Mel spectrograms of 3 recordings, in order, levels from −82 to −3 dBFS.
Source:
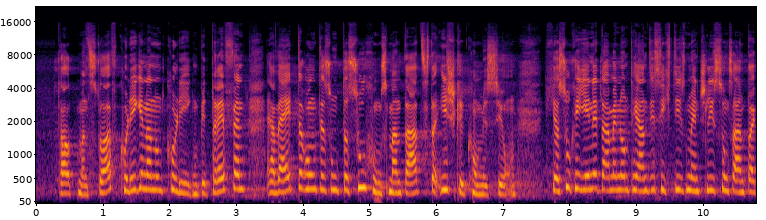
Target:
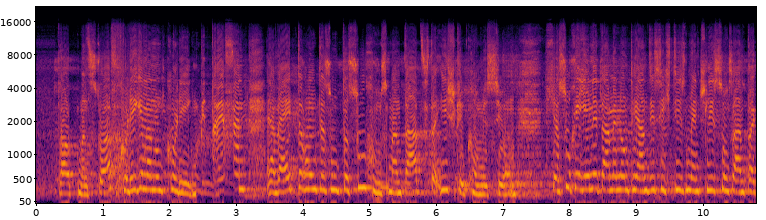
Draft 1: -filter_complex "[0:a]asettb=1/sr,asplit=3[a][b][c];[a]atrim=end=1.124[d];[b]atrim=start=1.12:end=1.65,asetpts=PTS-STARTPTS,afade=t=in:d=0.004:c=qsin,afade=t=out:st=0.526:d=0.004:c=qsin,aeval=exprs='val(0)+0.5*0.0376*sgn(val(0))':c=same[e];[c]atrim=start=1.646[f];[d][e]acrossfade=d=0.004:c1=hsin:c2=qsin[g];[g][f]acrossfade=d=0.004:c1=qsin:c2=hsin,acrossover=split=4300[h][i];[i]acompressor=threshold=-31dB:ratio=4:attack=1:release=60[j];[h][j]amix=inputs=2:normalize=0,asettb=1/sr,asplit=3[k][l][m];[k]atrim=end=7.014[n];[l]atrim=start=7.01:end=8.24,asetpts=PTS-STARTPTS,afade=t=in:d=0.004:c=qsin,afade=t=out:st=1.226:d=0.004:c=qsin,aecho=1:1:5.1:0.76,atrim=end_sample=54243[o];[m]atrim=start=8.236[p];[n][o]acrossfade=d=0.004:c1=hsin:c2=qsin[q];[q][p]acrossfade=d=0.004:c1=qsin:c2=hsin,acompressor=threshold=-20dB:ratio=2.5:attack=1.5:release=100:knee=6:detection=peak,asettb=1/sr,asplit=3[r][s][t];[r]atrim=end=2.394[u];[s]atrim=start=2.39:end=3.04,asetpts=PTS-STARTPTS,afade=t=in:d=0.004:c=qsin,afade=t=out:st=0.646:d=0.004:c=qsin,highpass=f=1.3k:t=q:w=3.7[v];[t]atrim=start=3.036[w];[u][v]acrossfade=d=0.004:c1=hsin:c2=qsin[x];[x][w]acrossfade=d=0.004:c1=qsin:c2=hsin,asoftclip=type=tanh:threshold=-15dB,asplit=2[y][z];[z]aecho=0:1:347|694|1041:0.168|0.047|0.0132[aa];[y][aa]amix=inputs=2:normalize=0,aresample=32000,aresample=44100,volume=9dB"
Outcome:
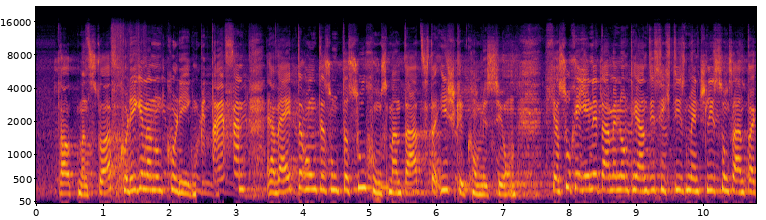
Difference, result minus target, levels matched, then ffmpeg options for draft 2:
soft clip: distortion -13 dB
-filter_complex "[0:a]asettb=1/sr,asplit=3[a][b][c];[a]atrim=end=1.124[d];[b]atrim=start=1.12:end=1.65,asetpts=PTS-STARTPTS,afade=t=in:d=0.004:c=qsin,afade=t=out:st=0.526:d=0.004:c=qsin,aeval=exprs='val(0)+0.5*0.0376*sgn(val(0))':c=same[e];[c]atrim=start=1.646[f];[d][e]acrossfade=d=0.004:c1=hsin:c2=qsin[g];[g][f]acrossfade=d=0.004:c1=qsin:c2=hsin,acrossover=split=4300[h][i];[i]acompressor=threshold=-31dB:ratio=4:attack=1:release=60[j];[h][j]amix=inputs=2:normalize=0,asettb=1/sr,asplit=3[k][l][m];[k]atrim=end=7.014[n];[l]atrim=start=7.01:end=8.24,asetpts=PTS-STARTPTS,afade=t=in:d=0.004:c=qsin,afade=t=out:st=1.226:d=0.004:c=qsin,aecho=1:1:5.1:0.76,atrim=end_sample=54243[o];[m]atrim=start=8.236[p];[n][o]acrossfade=d=0.004:c1=hsin:c2=qsin[q];[q][p]acrossfade=d=0.004:c1=qsin:c2=hsin,acompressor=threshold=-20dB:ratio=2.5:attack=1.5:release=100:knee=6:detection=peak,asettb=1/sr,asplit=3[r][s][t];[r]atrim=end=2.394[u];[s]atrim=start=2.39:end=3.04,asetpts=PTS-STARTPTS,afade=t=in:d=0.004:c=qsin,afade=t=out:st=0.646:d=0.004:c=qsin,highpass=f=1.3k:t=q:w=3.7[v];[t]atrim=start=3.036[w];[u][v]acrossfade=d=0.004:c1=hsin:c2=qsin[x];[x][w]acrossfade=d=0.004:c1=qsin:c2=hsin,asoftclip=type=tanh:threshold=-26.5dB,asplit=2[y][z];[z]aecho=0:1:347|694|1041:0.168|0.047|0.0132[aa];[y][aa]amix=inputs=2:normalize=0,aresample=32000,aresample=44100,volume=9dB"

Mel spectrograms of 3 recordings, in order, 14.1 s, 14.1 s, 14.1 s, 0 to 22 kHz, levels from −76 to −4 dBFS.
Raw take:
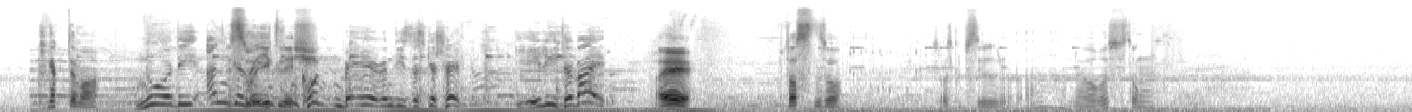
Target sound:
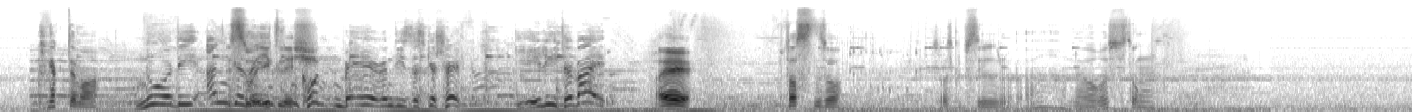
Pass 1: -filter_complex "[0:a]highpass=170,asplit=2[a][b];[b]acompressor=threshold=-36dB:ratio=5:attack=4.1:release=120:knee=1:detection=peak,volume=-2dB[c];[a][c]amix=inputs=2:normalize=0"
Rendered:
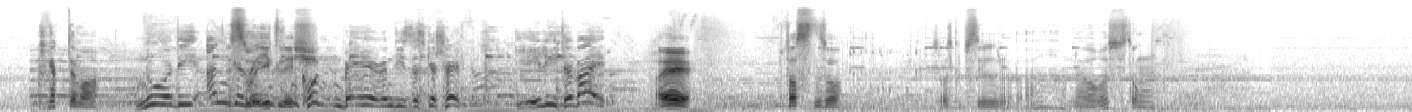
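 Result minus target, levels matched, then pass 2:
125 Hz band -7.5 dB
-filter_complex "[0:a]highpass=52,asplit=2[a][b];[b]acompressor=threshold=-36dB:ratio=5:attack=4.1:release=120:knee=1:detection=peak,volume=-2dB[c];[a][c]amix=inputs=2:normalize=0"

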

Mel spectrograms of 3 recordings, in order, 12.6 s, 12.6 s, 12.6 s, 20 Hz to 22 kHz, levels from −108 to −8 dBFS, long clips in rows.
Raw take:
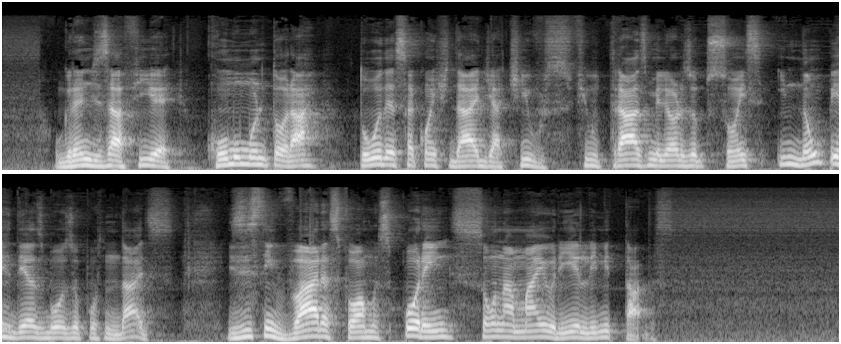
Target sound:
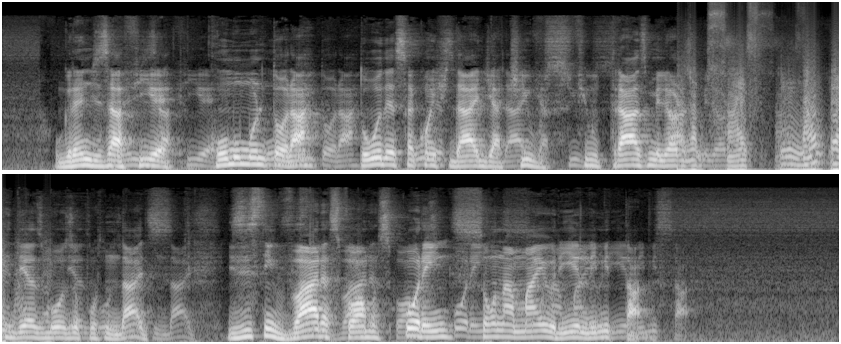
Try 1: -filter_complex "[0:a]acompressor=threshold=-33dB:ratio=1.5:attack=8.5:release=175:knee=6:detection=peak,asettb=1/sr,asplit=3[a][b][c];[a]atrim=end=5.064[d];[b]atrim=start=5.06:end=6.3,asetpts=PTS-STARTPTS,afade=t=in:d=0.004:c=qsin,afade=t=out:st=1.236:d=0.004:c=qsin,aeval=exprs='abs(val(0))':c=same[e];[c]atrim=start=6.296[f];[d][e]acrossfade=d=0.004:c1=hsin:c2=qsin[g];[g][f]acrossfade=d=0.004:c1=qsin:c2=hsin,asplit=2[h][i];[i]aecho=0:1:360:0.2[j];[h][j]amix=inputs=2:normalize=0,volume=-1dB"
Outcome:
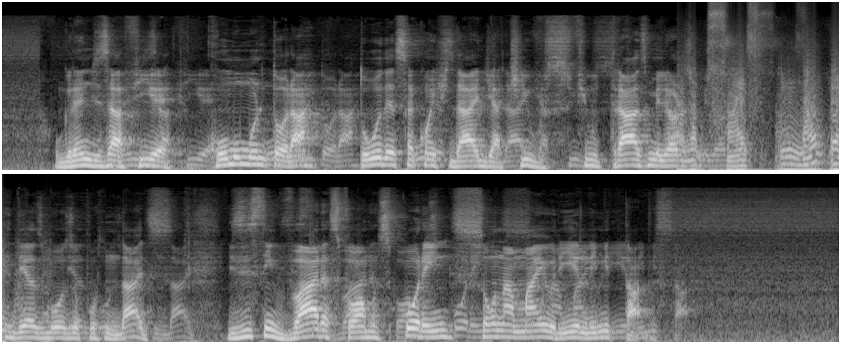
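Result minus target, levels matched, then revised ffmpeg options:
compressor: peak gain reduction +8 dB
-filter_complex "[0:a]asettb=1/sr,asplit=3[a][b][c];[a]atrim=end=5.064[d];[b]atrim=start=5.06:end=6.3,asetpts=PTS-STARTPTS,afade=t=in:d=0.004:c=qsin,afade=t=out:st=1.236:d=0.004:c=qsin,aeval=exprs='abs(val(0))':c=same[e];[c]atrim=start=6.296[f];[d][e]acrossfade=d=0.004:c1=hsin:c2=qsin[g];[g][f]acrossfade=d=0.004:c1=qsin:c2=hsin,asplit=2[h][i];[i]aecho=0:1:360:0.2[j];[h][j]amix=inputs=2:normalize=0,volume=-1dB"

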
